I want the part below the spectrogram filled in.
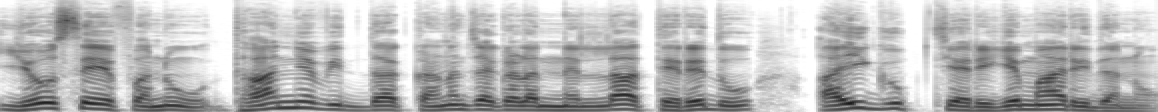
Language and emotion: Kannada, neutral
